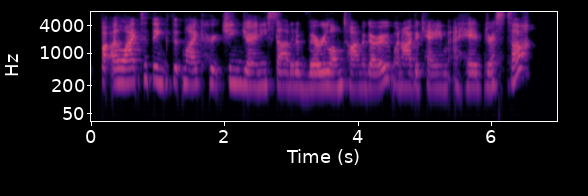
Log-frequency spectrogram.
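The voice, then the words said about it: Australian accent. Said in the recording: “as you can tell from my accent, I'm in Australia”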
